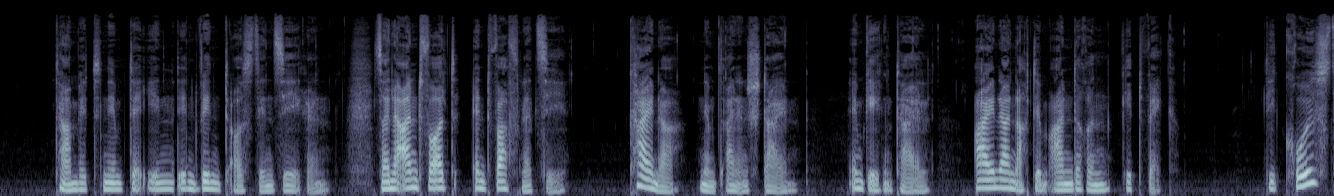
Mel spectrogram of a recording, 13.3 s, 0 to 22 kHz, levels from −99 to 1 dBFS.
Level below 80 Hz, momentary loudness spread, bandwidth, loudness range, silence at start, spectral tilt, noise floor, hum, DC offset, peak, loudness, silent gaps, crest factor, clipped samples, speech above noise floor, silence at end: -60 dBFS; 17 LU; 16 kHz; 4 LU; 0.55 s; -6 dB/octave; -73 dBFS; none; under 0.1%; -10 dBFS; -30 LUFS; none; 20 dB; under 0.1%; 43 dB; 0.05 s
